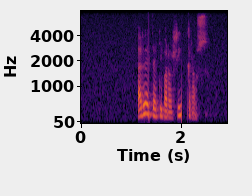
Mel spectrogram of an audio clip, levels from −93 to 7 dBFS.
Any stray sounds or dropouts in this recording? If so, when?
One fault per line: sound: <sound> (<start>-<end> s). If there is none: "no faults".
sound: dropout (2.0-2.1 s)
